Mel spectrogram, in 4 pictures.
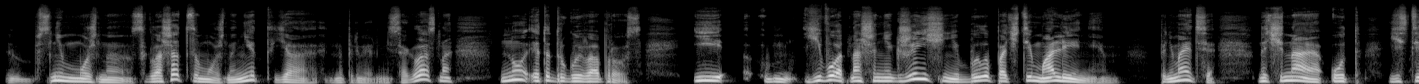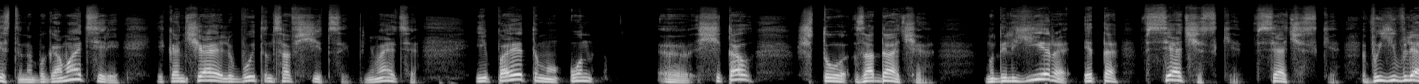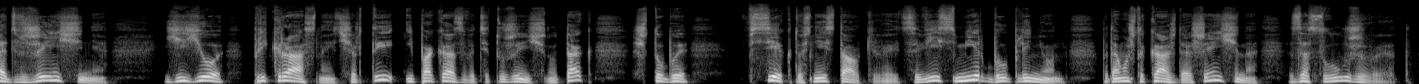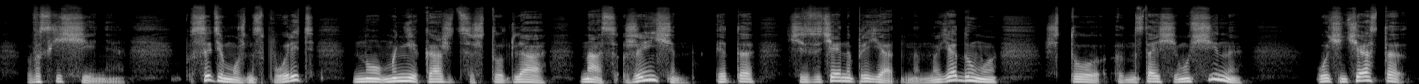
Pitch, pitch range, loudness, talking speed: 140 Hz, 115-165 Hz, -17 LUFS, 95 wpm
